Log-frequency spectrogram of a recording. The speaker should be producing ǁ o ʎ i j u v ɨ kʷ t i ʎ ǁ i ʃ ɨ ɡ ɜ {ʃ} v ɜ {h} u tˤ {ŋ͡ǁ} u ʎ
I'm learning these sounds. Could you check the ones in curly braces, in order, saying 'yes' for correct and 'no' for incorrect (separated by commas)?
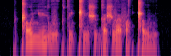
yes, no, no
